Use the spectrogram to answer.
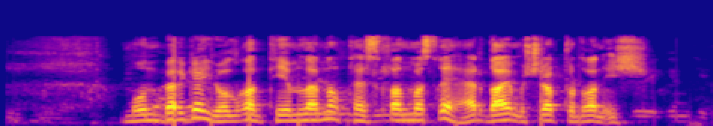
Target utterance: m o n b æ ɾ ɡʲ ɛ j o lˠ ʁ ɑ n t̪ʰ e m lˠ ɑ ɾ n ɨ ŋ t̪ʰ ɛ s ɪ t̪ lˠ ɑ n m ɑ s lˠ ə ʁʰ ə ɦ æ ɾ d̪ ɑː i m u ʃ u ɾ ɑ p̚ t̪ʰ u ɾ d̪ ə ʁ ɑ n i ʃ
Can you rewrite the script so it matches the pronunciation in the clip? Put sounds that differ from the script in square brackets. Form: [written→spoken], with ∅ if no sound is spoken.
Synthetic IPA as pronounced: m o n b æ ɾ ɡʲ ɛ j o lˠ ʁ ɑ n t̪ʰ e m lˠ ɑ ɾ n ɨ ŋ t̪ʰ ɛ s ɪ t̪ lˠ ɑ n m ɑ s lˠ ə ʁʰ ə ɦ æ ɾ d̪ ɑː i m u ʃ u ɾ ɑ p̚ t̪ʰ u ɾ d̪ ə ʁ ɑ n i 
